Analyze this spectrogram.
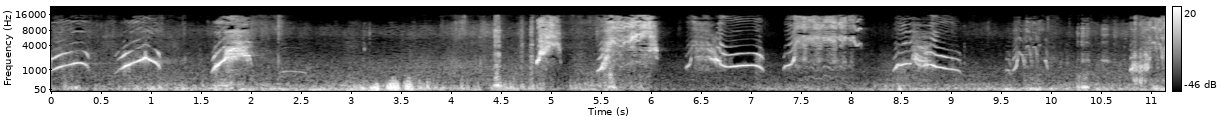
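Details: Tiny baby monkey giving high, arched squeals, each rising then falling, in a loose series of about eight calls with short pauses, some wavering, with soft rustling and low thumps between them.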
